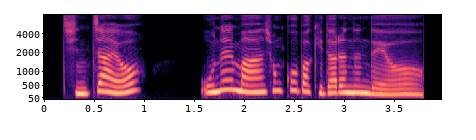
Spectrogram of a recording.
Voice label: sadness

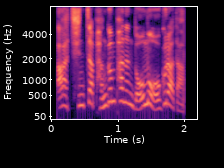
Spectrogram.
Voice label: anger

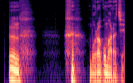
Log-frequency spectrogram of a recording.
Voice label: fluster

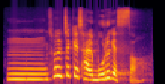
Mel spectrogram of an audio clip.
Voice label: neutral

